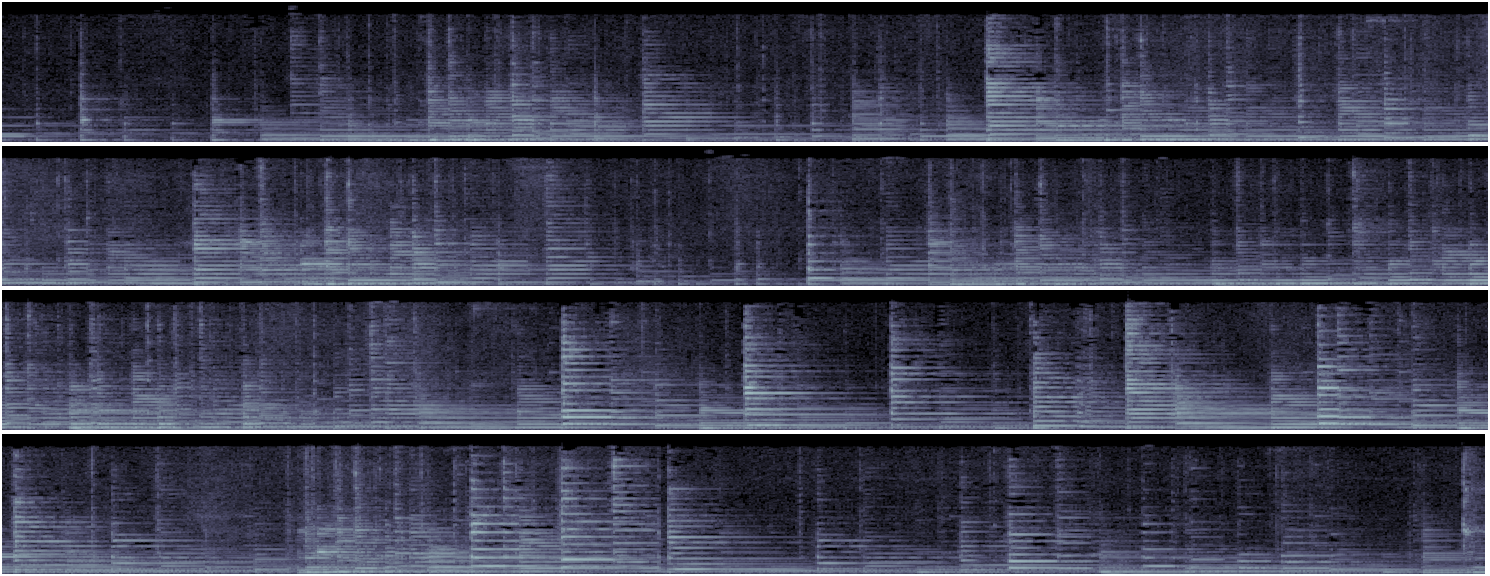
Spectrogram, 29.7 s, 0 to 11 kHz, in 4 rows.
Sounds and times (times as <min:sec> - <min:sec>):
Strum: 0:00.0 - 0:29.7.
